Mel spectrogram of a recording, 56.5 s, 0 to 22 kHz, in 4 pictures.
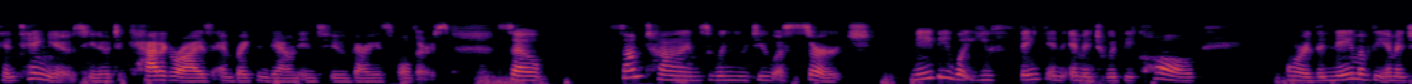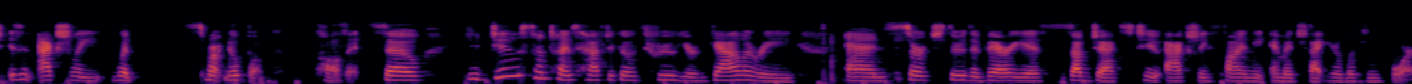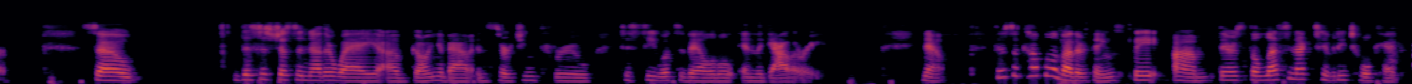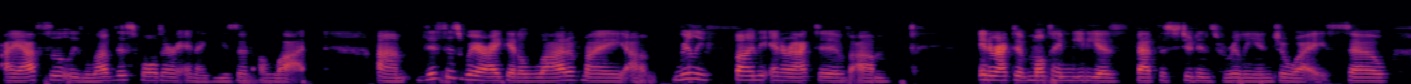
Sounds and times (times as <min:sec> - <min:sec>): Narration, monologue: 0:00.0 - 0:56.4.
